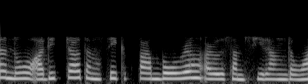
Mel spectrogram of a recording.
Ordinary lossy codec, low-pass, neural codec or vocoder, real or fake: none; 3.6 kHz; codec, 16 kHz in and 24 kHz out, 0.6 kbps, FocalCodec, streaming, 2048 codes; fake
